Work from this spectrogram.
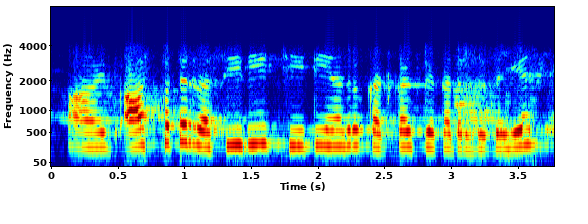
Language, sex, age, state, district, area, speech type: Kannada, female, 18-30, Karnataka, Chitradurga, urban, conversation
